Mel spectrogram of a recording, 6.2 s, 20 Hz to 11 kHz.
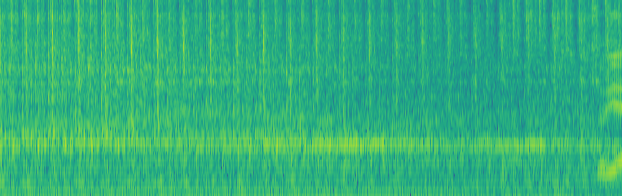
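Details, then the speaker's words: Komatsu D65E diesel dozer, cold start after sitting about two years with a cylinder previously removed by the owner: a steady idle with a regular deep knock at about four per second, suspected rod knock, unconfirmed. "Definitely hear that rod knock, Bo. Didn't even struggle to start, did it?"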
